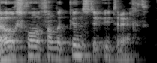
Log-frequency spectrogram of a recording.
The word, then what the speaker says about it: Hogeschool van de Kunsten Utrecht: I don't even want to attempt to try to pronounce. Uh, De HKU, de Hogeschool van de Kunsten Utrecht.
